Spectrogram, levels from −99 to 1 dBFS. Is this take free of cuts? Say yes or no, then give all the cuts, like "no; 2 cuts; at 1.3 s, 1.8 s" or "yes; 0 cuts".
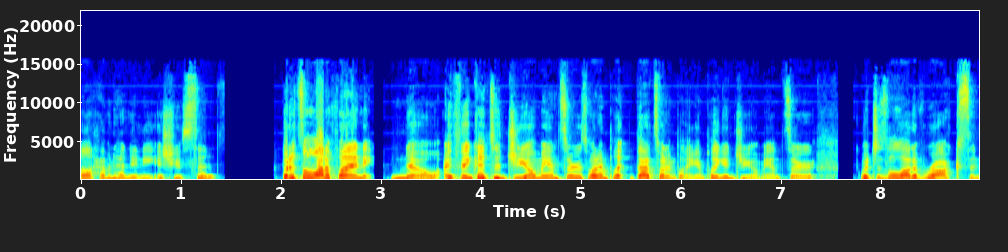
no; 1 cut; at 2.9 s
